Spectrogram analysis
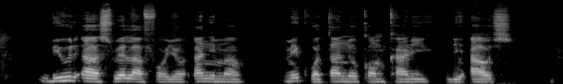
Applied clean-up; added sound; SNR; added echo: neural mask model Resemble Enhance denoiser.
